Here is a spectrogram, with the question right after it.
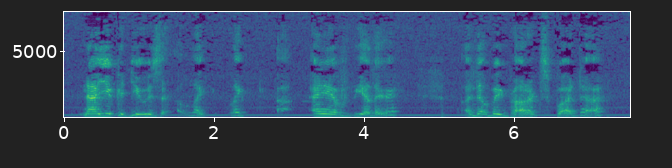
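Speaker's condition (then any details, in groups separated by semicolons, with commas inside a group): Cerebellar ataxia from brain tumour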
